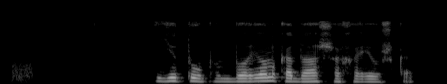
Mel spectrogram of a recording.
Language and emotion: Russian, neutral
